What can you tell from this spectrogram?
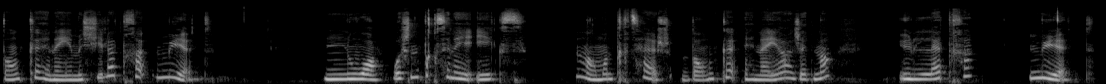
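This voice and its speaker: A female primary school teacher with a Moroccan accent, walking a class through exercises, dictating slowly and explaining in quick asides. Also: fairly high pitch, a little mellow, slightly rough. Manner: slow, deliberate dictation of French mixed with quick Darija asides.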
